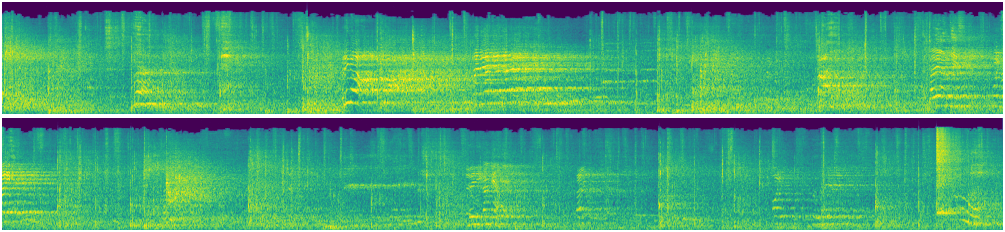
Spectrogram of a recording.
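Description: Padel rally: the ball is struck by solid paddles and bounces off the court and the glass walls in repeated short thuds, over continuous talking.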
